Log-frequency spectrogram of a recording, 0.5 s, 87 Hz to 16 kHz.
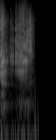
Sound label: Guiro Hit; 096 Amin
